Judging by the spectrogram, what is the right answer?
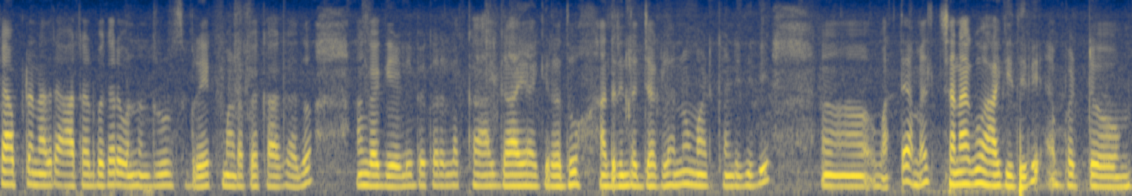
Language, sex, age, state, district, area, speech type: Kannada, female, 30-45, Karnataka, Chikkamagaluru, rural, spontaneous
